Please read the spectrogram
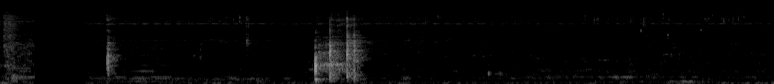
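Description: Chopsticks and a metal spoon knocking against a ceramic bowl of noodles, with a short clatter about three seconds in and a single click about a second in, then faint scraping as the noodles are stirred.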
